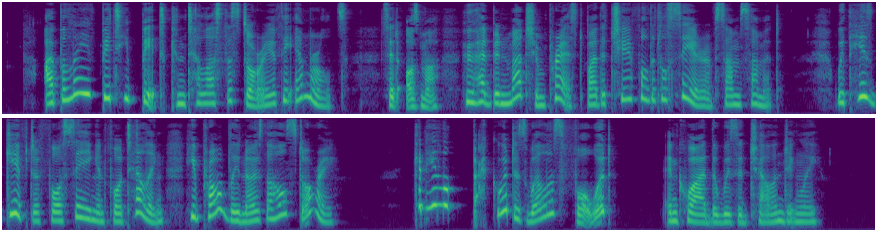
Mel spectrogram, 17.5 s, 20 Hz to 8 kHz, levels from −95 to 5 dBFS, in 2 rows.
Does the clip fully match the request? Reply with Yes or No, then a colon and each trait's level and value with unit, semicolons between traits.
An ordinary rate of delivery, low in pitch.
No: average, 180 wpm; high, 220 Hz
